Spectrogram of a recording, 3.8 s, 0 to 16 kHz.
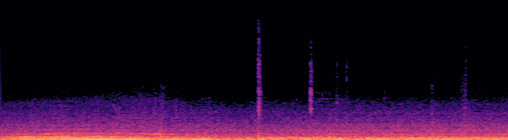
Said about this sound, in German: Mit einem Greenliner, wie die grünen Bundeswehrfahrzeuge heißen, und dem Mietwagen der Pastorin fährt eine Handvoll Soldaten gut 4 Stunden durchs Land in den Nordwesten Litauens zum Kryžiukalnas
